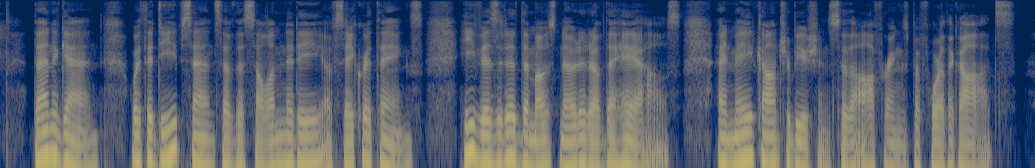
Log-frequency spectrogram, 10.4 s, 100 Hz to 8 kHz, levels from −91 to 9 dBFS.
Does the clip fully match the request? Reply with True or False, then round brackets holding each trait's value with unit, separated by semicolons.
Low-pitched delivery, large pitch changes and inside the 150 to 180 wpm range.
False (105 Hz; 2.8 semitones; 170 wpm)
